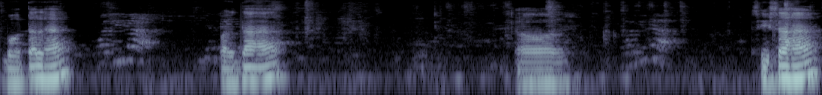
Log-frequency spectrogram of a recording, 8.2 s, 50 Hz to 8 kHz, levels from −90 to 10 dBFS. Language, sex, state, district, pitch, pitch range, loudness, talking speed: Hindi, male, Bihar, Darbhanga, 115 Hz, 105-120 Hz, -26 LUFS, 50 wpm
